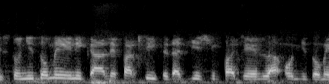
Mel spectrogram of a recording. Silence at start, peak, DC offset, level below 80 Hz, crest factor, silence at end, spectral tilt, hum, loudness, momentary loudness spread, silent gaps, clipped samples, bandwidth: 0 s; -8 dBFS; under 0.1%; -44 dBFS; 16 dB; 0 s; -6.5 dB/octave; none; -23 LUFS; 5 LU; none; under 0.1%; 18.5 kHz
